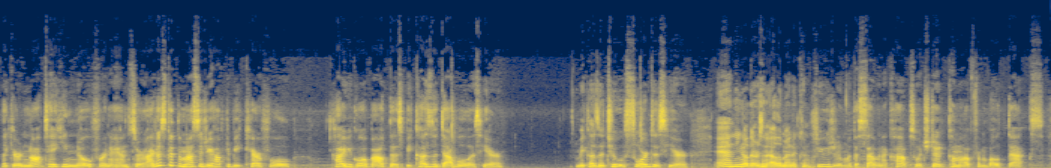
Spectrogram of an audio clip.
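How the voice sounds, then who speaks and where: A woman's voice: mid-range voice, steady tone, brisk. A woman reading tarot cards in an informal, reflective way, speaking earnestly and directly to the listener. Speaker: tarot reader.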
